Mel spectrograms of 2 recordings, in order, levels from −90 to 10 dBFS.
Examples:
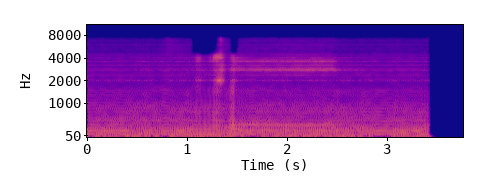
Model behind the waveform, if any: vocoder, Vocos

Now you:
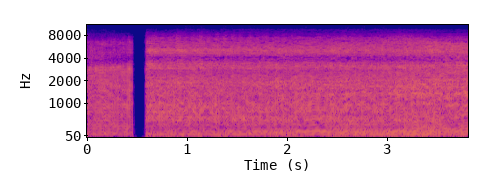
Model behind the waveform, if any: vocoder, Vocos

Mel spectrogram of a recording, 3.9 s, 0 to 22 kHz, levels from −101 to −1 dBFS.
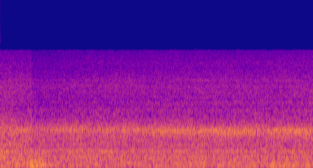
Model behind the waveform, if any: none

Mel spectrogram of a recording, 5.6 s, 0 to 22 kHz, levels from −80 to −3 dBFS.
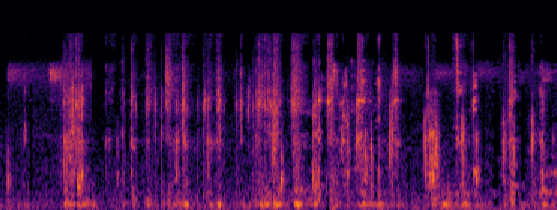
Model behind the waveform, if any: vocoder, Vocos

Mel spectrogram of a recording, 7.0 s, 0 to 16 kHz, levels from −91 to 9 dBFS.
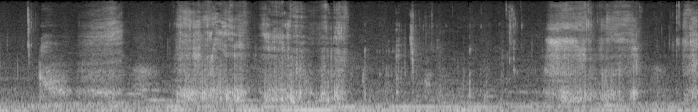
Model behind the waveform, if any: none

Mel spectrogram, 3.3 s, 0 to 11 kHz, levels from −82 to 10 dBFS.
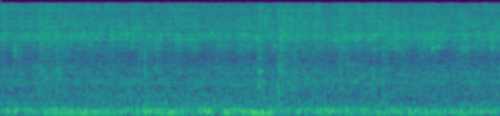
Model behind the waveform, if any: vocoder, Vocos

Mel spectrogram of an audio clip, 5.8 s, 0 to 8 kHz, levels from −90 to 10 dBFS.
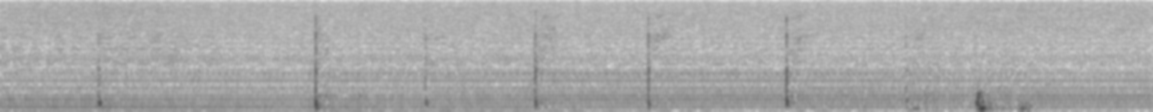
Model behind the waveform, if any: none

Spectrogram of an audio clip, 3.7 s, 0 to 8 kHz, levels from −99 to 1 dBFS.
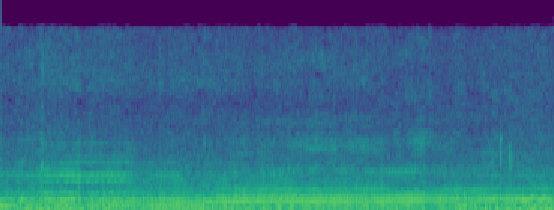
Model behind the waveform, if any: none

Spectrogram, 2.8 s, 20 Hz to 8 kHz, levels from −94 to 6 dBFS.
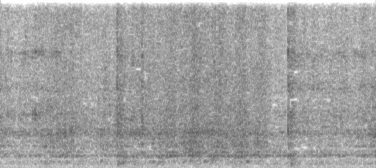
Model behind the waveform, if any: none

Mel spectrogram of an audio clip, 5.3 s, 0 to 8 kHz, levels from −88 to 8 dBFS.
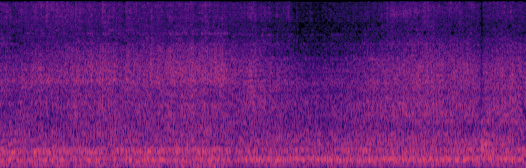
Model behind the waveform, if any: vocoder, Vocos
